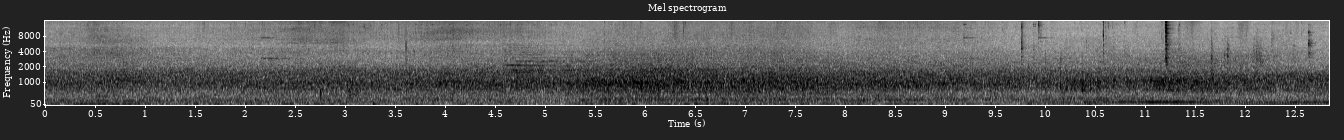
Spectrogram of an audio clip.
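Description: City street traffic: a steady wash of passing cars, with a vehicle engine's low hum swelling near the end.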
